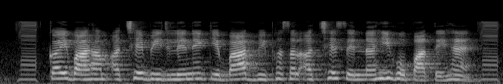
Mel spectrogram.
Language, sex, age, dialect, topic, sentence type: Magahi, female, 31-35, Western, agriculture, question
